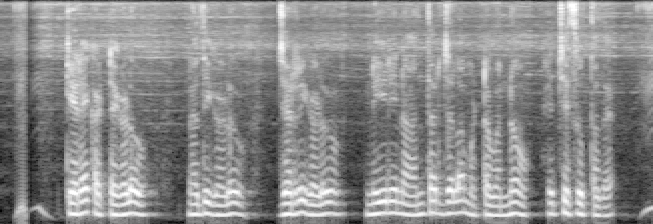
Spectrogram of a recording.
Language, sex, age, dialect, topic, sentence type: Kannada, male, 18-24, Mysore Kannada, agriculture, statement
